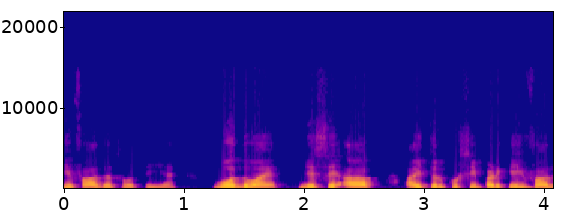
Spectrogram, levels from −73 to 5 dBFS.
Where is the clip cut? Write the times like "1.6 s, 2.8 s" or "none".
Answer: none

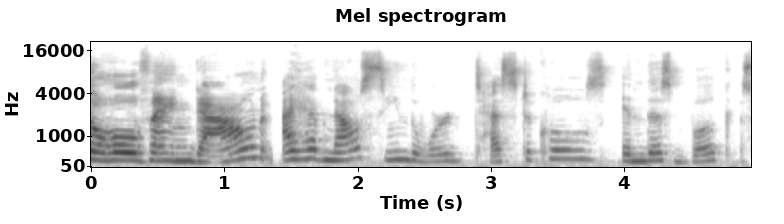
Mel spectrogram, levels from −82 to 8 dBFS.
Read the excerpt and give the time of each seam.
1.3 s

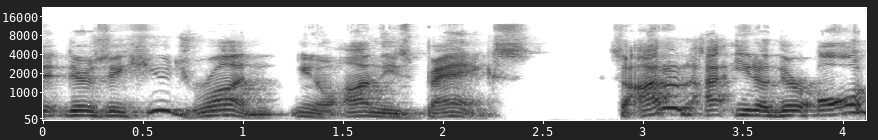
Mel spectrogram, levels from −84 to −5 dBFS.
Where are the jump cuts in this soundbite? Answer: none

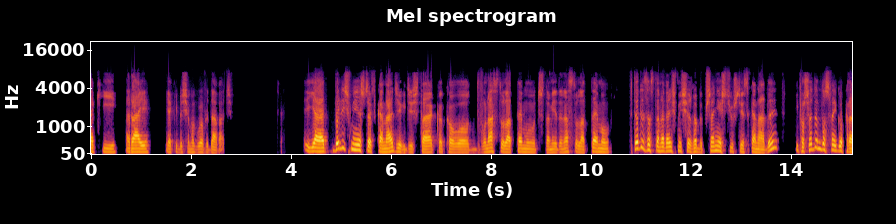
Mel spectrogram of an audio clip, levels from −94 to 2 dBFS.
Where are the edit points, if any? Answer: none

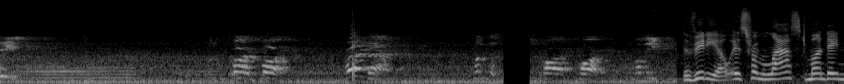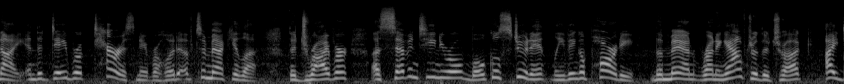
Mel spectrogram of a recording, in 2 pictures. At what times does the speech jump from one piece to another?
none

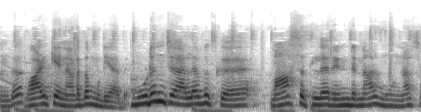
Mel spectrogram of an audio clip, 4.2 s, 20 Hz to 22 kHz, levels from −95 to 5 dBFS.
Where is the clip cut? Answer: 1.2 s

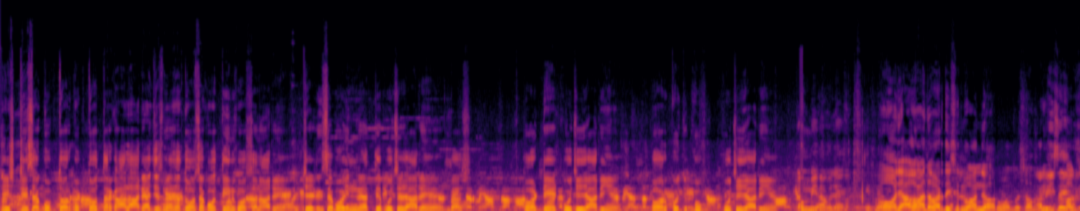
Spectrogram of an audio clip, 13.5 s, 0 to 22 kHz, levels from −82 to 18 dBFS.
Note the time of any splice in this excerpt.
3.7 s, 10.0 s

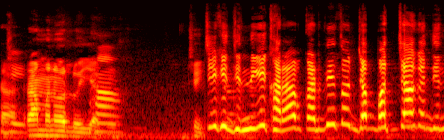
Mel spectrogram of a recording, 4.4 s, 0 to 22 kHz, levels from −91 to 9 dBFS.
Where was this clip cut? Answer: 2.0 s

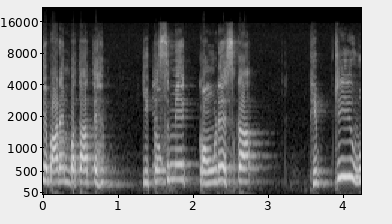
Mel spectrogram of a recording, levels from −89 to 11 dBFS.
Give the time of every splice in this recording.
1.6 s

